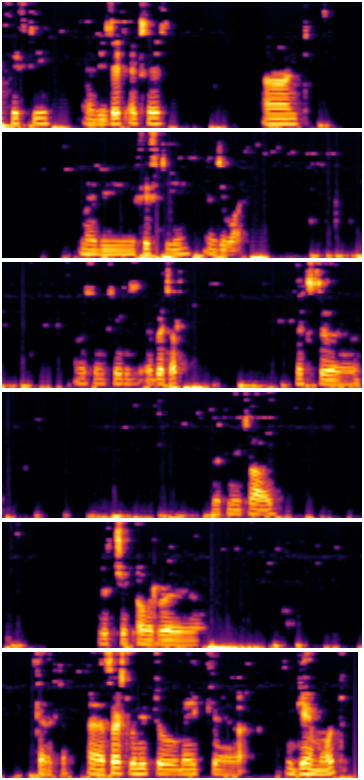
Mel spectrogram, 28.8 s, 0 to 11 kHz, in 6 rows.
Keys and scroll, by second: 0.4 Return, 6.7 KP_5, 7.5 Return, 8.8-10.5 typing, 16.0 w.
